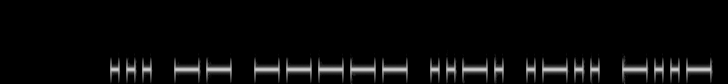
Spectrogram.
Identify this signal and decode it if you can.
Morse code, heard as a keyed tone, about 15 wpm, 700 Hz. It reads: SM0FLX
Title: DXCC-100 Call Signs - 6 Characters - Repeated 3x - 15wpm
